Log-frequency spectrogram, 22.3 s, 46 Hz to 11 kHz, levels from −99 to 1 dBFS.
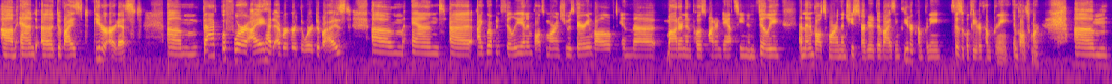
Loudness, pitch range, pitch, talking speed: -16 LUFS, 150-165 Hz, 155 Hz, 155 wpm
